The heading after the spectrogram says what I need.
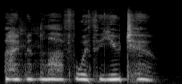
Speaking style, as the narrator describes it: she whispered

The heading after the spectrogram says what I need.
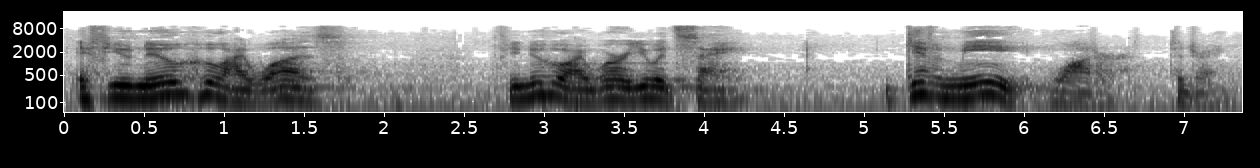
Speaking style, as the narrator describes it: Jesus tenderly says

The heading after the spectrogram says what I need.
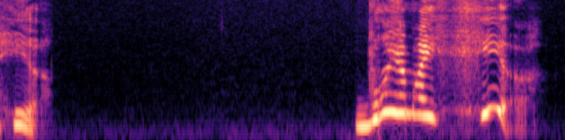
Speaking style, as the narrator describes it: Winona gasped, in mock appall

